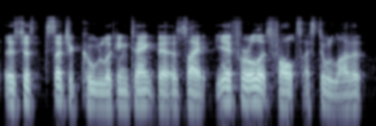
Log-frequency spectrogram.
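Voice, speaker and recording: Low, clear, bright-voiced man. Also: a little fast, no echo. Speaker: podcast co-host presenting. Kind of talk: casual explanatory chat.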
